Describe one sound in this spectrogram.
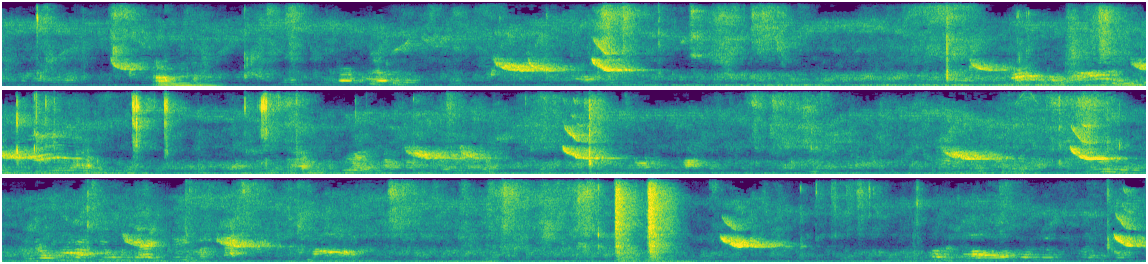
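A small monkey chews and nibbles on food close by.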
